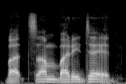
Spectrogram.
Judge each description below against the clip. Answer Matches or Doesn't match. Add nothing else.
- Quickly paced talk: Doesn't match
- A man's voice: Matches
